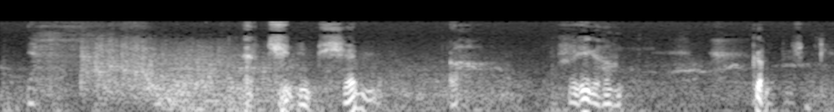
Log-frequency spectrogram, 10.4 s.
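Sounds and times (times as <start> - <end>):
rainfall: 0.4 - 7.8
rolling thunder: 0.6 - 8.0
speech: 3.1 - 4.9, 5.6 - 6.0, 7.1 - 7.9, 9.4 - 10.2.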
